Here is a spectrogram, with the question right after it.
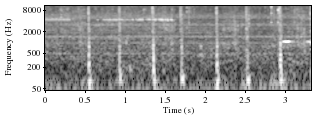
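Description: Horse hooves clop on the ground in the Assassin's Creed game on PS3, a steady, evenly spaced trot of about eight quiet hoofbeats over a faint background hum.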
